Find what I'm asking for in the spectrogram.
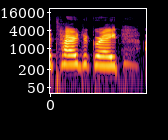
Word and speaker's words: tardigrade: It looks like a tardigrade? Is that how you pronounce it? Yes. That croissant looked full on like a tardigrade.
